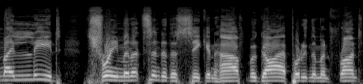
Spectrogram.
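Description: Excited in tone, a man speaks at a high pitch with a dry, close sound and no echo. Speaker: sports commentator. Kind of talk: live sports commentary. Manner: excited, rising urgency on goals, rapid-fire call.

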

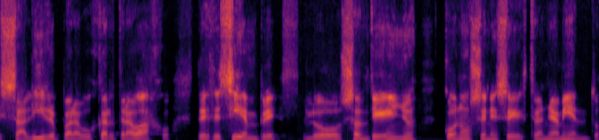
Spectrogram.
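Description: With an Argentine accent, a man speaks in a very deep, low pitch with ordinary pitch variation. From Argentina, not the litoral. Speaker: radio host. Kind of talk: radio conversation.

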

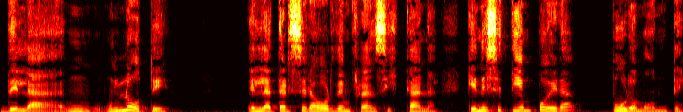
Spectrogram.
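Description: A woman's medium-pitched, somewhat breathy voice, dark and mellow in tone, with very wide pitch swings and a very slow pace, on a very clean recording with a silent background. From Argentina. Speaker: radio host and folk singer. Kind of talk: reading aloud.

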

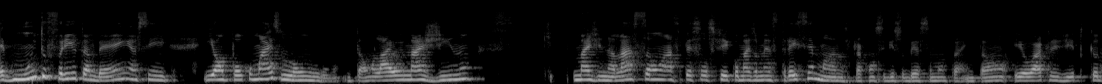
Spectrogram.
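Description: A woman speaks at a moderate pace and a medium pitch with ordinary pitch variation. Her tone is dark and mellow, and the background is quiet. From Minas Gerais, Brazil (Belo Horizonte). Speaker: ultramarathon runner. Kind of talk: casual interview.

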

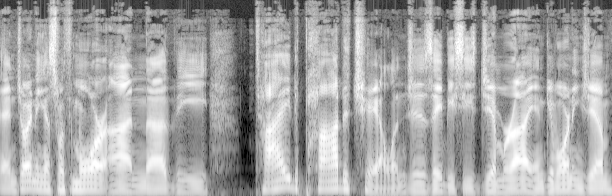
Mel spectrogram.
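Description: A man speaks in a plain, everyday voice at a fairly slow pace and fairly low pitch with ordinary variation, in a very clean recording with a silent background. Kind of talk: news reading, brisk headline-style world news bulletin. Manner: crisp, steady, formal newsreader delivery; brisk, concise.

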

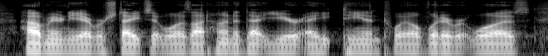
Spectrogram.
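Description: The background is quiet. The speech comes at a very fast pace. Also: man. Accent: Southern US. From US South. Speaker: turkey hunter and online show host. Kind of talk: casual interview chat. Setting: hunting convention.

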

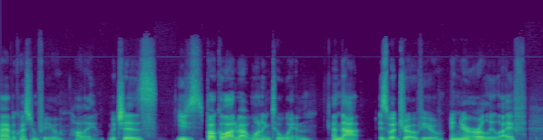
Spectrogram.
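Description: On a very clean recording with a silent background, a woman with a very deep, low pitch speaks at a fairly quick pace, her tone bright and sharp, with vocal fry and ordinary pitch variation. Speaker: magazine editor and podcast host. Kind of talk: interview with narration.

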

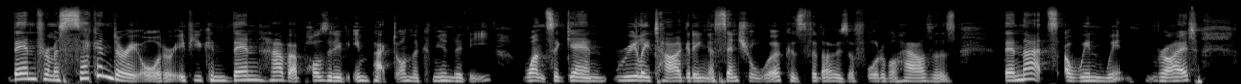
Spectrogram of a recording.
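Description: A woman with an Australian accent, fairly low-pitched, at a moderate pace with ordinary pitch variation and a dry, close sound with no echo. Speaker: pension fund chief executive. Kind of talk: interview. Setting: remote call.

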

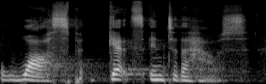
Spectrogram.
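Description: Noticeable background noise accompanies a woman speaking with a British accent. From England, Indian family. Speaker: storyteller. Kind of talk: live storytelling on stage, present-tense childhood memoir. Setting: stage with audience in a church.

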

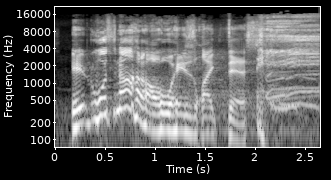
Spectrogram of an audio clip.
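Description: A man uses a put-on character voice. His pitch sits fairly high. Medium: actual play. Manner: slow, knowing, slightly teasing.

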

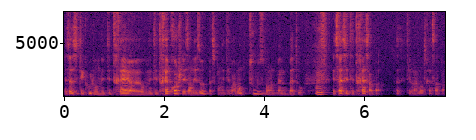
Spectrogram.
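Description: Here a man talks at a fairly quick pace with a fairly low pitch and ordinary pitch variation. His loudness swings widely. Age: 20s. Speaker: DJ and music teacher. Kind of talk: casual interview. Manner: hesitant, many fillers.

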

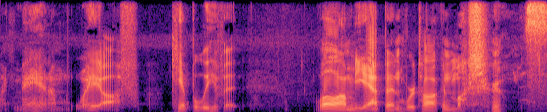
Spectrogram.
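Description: At a fairly slow pace, a man with a normal speaking voice talks at a medium pitch with lively intonation. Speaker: guest, hunter and new mushroom forager. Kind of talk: casual chat.

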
